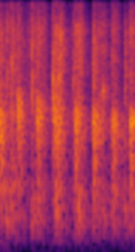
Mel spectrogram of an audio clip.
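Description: A church congregation claps for the Lord in a brisk steady rhythm, about seven sharp unison claps, loud and close with no talk over them.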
